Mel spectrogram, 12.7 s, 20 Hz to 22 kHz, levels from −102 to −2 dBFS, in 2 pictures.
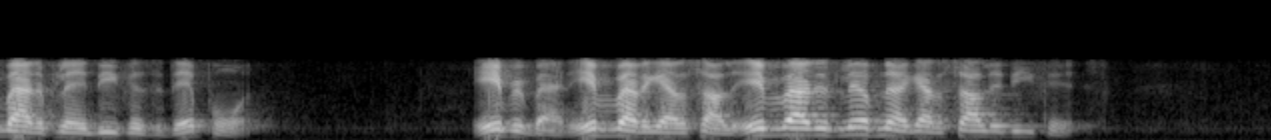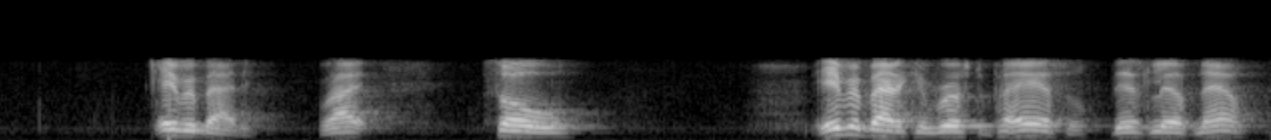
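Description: The speech arrives through G.726 ADPCM coding at 40 kbit/s with no technical faults, carried in a telephone band of roughly 300 Hz to 3.7 kHz with nothing above about 3.8 kHz, and any trace the coding leaves is at most faint.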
